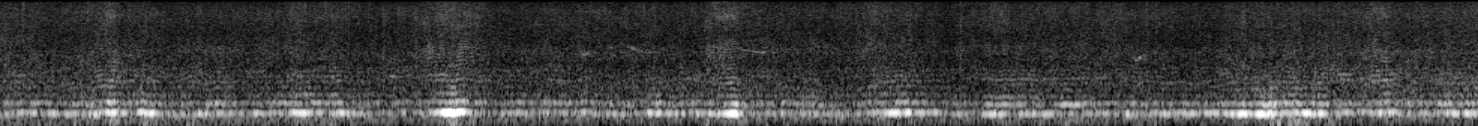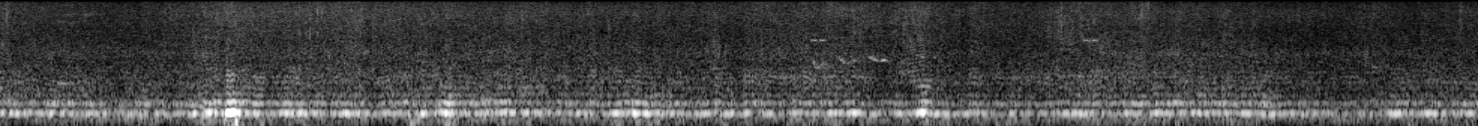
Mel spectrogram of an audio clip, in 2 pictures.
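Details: Steady droning hum of honeybees coming and going at a Top Bar Hive entrance while foraging for nectar, the thoracic-muscle buzz continuous throughout, with louder surges as single bees fly close by, around three and eleven seconds.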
